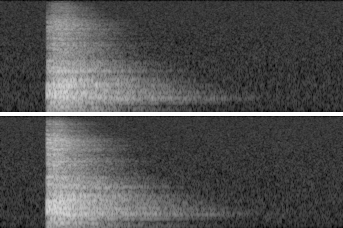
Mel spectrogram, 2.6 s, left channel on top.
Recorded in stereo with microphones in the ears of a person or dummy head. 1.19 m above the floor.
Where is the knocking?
50° right (ahead or behind), 3.5 m.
